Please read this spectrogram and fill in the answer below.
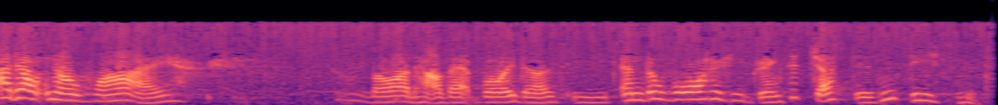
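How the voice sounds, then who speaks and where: A woman's voice: fairly low pitch, animated, measured pace, rough recording. A woman playing a worried, plain-spoken mother of a sick child in a 1940s radio drama. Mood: fretful. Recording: old radio recording with faint noise.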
